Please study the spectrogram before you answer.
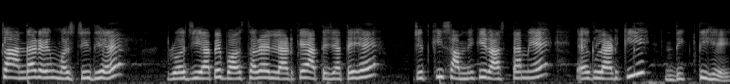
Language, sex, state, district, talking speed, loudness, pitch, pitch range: Hindi, female, Uttar Pradesh, Etah, 170 wpm, -19 LUFS, 290 Hz, 270-325 Hz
